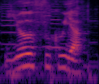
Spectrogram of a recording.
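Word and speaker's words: 洋服屋: On dit yo fouya, c'est une prononciation un petit peu compliquée peut-être pour vous.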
